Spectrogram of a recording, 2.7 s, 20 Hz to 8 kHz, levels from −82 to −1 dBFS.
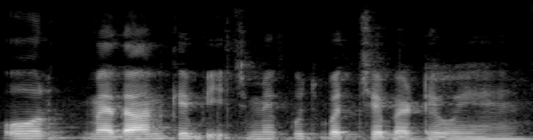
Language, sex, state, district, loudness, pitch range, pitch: Hindi, male, Uttar Pradesh, Shamli, -23 LUFS, 115-135 Hz, 125 Hz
